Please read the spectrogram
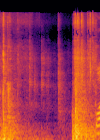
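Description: Knock of a wooden rabbit-pen frame and its corrugated metal lid being handled, with a second, noisier clatter about a second and a half in.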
